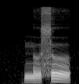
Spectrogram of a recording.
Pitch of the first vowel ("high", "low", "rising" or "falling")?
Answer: rising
